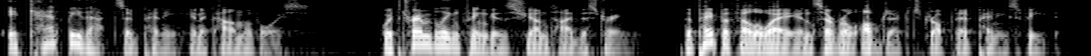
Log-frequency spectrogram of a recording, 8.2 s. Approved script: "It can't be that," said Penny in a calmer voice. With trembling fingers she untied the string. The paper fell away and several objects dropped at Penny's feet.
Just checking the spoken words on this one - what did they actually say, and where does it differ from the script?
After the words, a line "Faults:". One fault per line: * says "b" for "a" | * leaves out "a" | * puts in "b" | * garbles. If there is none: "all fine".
"It can't be that," said Penny in a calmer voice. With trembling fingers she untied the string. The paper fell away and several objects dropped at Penny's feet.
Faults:
all fine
